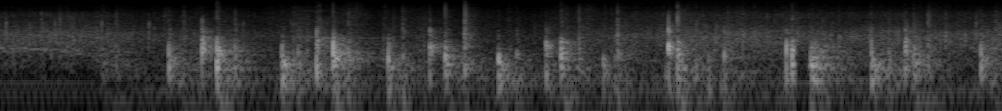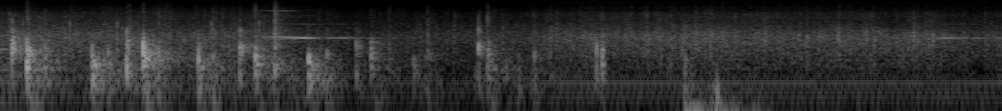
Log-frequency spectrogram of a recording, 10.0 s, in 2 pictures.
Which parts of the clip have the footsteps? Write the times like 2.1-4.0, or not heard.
0.5-8.8.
